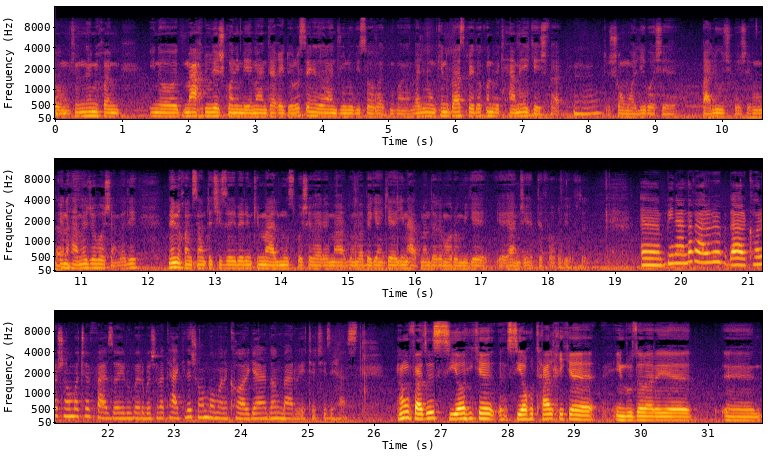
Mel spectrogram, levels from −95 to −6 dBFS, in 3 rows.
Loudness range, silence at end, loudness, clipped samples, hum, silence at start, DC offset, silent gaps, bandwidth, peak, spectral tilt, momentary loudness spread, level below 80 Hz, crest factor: 10 LU; 0 s; -23 LUFS; under 0.1%; none; 0 s; 0.1%; none; 11.5 kHz; -2 dBFS; -6 dB/octave; 15 LU; -46 dBFS; 20 dB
